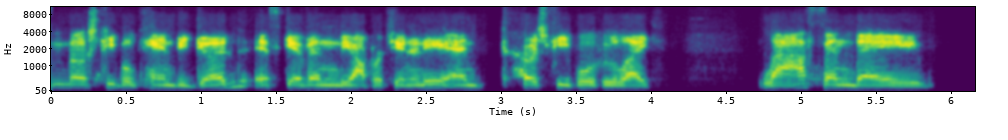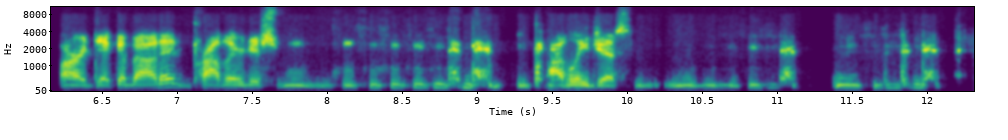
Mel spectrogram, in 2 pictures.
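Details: Young man who has stuttered since about first grade, with recurrence in second grade after a traumatic event; has had speech therapy; hard vowel sounds hardest; worsened by stress, first impressions and phone calls; stuttering.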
